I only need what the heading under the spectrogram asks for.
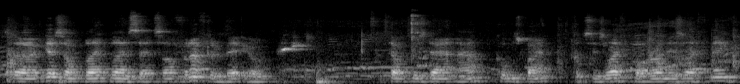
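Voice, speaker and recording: A man doing stand-up in a church hall, telling deadpan dialect jokes and laughing at his own punchlines. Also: mid-range voice, normal speed. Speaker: stand-up comedian. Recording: echoey hall, heard from far off, noisy.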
